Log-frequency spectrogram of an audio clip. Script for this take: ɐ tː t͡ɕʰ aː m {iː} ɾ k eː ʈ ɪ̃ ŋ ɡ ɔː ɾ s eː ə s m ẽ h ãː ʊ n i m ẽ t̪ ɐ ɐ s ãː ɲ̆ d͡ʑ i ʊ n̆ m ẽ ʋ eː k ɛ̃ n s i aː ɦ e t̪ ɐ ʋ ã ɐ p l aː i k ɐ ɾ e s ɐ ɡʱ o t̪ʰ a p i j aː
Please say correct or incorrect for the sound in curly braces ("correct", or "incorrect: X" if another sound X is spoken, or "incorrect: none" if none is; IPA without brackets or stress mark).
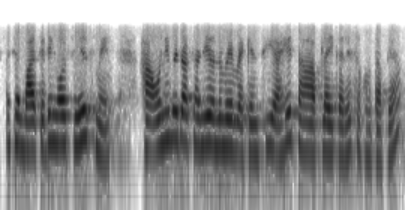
incorrect: aː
